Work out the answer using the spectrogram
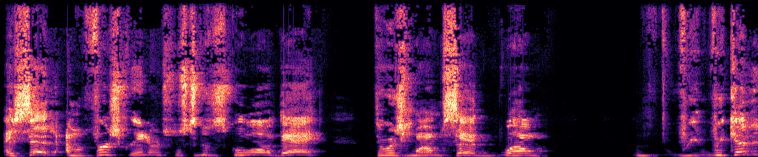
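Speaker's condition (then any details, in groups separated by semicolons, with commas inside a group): Cerebral palsy; congenital, since birth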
